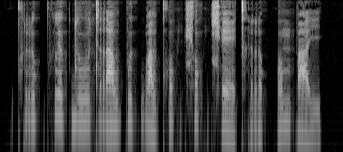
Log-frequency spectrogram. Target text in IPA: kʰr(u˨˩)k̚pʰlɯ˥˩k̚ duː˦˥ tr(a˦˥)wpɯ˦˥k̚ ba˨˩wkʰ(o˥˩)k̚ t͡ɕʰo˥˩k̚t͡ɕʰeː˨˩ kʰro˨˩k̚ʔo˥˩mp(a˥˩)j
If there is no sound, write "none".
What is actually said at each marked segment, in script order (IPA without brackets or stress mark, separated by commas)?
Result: u˦˥, a˦˥, o˥˩, a˨˩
